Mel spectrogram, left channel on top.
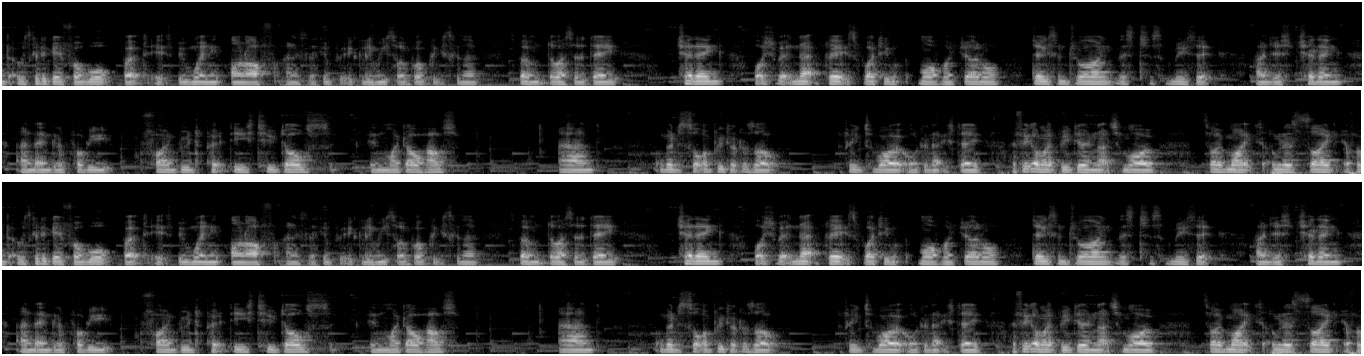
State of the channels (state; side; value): identical; both; correlation 1.00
